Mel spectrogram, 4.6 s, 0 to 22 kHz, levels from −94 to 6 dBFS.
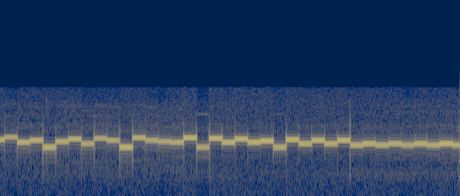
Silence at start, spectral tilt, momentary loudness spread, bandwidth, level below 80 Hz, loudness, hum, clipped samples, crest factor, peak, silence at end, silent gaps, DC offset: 0 s; -4 dB/octave; 3 LU; 3.6 kHz; -80 dBFS; -24 LUFS; none; under 0.1%; 6 dB; -18 dBFS; 0 s; none; under 0.1%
